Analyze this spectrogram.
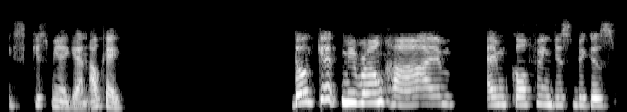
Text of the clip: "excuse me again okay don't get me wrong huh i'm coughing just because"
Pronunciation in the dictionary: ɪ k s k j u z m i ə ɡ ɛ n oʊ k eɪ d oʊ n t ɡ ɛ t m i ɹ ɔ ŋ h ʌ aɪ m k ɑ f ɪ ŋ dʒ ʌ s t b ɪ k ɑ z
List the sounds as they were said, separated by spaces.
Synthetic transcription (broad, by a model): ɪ k s k j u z m i ə ɡ ɛ n oʊ k eɪ d oʊ n t ɡ ɛ t m i ɹ ɔ ŋ h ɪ aɪ m k ɑ f ɪ ŋ dʒ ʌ s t b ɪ k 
